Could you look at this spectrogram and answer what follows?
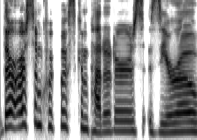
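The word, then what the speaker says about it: Xero: Zero, which is spelled XRO, is one.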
